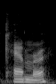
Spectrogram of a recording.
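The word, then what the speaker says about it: Câmara: And it will be Fornaroli, Camera or Camara. They seem to have changed the pronunciation of his name halfway through the season to Camera.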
